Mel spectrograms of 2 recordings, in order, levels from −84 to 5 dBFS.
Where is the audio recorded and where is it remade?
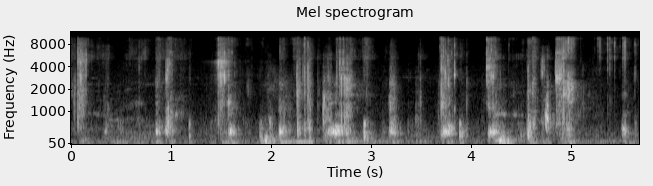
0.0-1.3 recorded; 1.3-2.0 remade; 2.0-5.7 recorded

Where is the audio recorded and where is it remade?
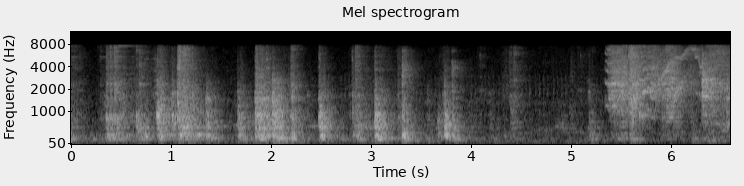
0.0-6.6 recorded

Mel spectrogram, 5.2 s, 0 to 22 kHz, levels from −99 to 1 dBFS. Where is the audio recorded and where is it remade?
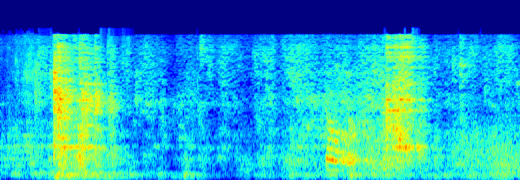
0.0-1.4 recorded; 1.4-4.5 remade; 4.5-5.2 recorded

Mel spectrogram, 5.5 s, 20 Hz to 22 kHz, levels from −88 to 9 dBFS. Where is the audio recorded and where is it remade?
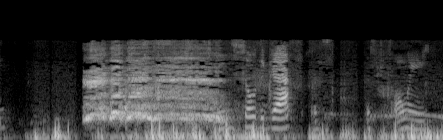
0.0-1.1 recorded; 1.1-1.6 remade; 1.6-2.1 recorded; 2.1-3.2 remade; 3.2-4.3 recorded; 4.3-5.1 remade; 5.1-5.5 recorded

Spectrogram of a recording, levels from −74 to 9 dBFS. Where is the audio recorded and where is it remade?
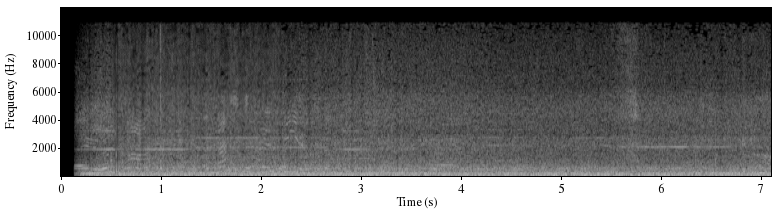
0.0-0.5 recorded; 0.5-2.2 remade; 2.2-7.1 recorded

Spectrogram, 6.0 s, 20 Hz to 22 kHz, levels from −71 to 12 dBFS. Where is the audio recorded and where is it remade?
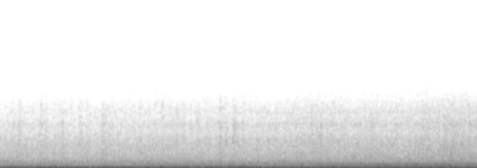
0.0-2.1 recorded; 2.1-2.7 remade; 2.7-6.0 recorded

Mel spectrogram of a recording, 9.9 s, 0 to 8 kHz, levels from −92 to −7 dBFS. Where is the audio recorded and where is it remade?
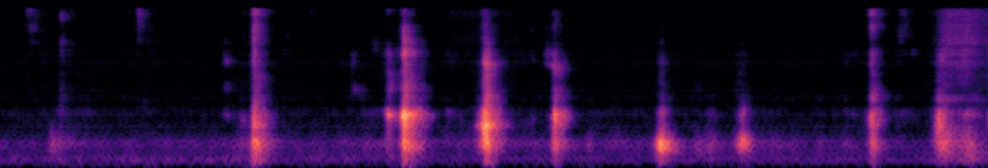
0.0-9.9 remade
